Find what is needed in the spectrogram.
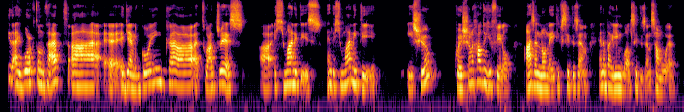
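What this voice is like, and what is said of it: Non-native English accent. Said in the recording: “I'm sure you've noticed my accent.”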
